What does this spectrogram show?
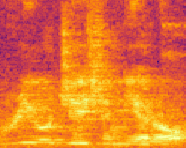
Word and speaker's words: Rio de Janeiro: from the old capital rio de janeiro that's right it's pronounced rio de janeiro not rio de janeiro get it right we're not in mexico this is portuguese not spanish this was done in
